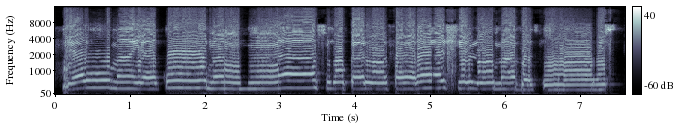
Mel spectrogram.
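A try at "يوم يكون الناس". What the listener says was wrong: Nah, ditambah sedikit lagi dengannya Bu pada nun tasydid. Yauma yakunun nasu.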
